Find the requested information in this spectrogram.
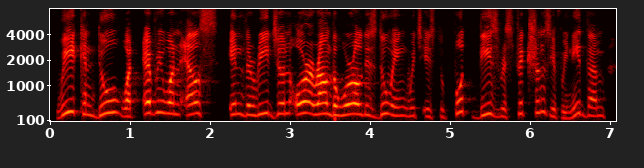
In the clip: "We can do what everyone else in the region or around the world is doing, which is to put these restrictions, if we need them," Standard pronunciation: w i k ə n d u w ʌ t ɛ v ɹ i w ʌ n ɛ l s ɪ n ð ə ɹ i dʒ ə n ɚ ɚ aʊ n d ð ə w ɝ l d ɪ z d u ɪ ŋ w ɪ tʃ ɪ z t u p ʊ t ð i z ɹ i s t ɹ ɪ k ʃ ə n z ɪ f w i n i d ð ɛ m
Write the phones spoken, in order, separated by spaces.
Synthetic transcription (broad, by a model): w i k ə n d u w ʌ t ɛ v ɹ i w ʌ n ɛ l s ɪ n ð ə ɹ i dʒ ə n ɚ ɚ aʊ n d ð ə w ɝ l d ɪ z d u ɪ ŋ w ɪ tʃ ɪ z t u p ʊ t ð i z ɹ i s t ɹ ɪ k ʃ ə n z ɪ f w i n i d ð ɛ m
